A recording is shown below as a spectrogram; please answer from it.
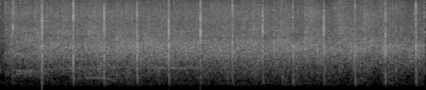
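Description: Audience applause for a council member being introduced at a city State of the City address; steady, moderately distant clapping with sharp individual claps popping out, continuous throughout.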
